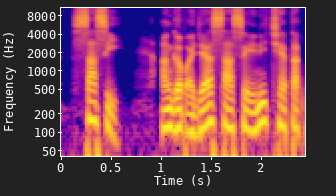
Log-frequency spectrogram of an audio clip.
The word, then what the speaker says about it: SASE: Jawabannya ada pada sebuah arsitektur baru yang namanya Sase. Dibacanya Sasi.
